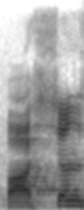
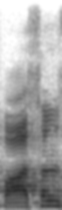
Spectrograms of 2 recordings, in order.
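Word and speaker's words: Paschen: तीसरी जो श्रेणी है वो है पाश्चन श्रेणी या पासन श्रेणी भी कहा जाता है इंग्लिश में स्पेलिंग देख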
